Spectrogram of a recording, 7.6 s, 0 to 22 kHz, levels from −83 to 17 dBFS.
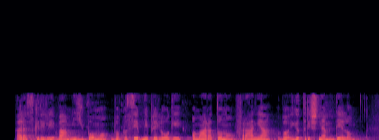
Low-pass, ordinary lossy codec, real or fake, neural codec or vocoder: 7.2 kHz; MP3, 32 kbps; fake; vocoder, 44.1 kHz, 128 mel bands, Pupu-Vocoder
